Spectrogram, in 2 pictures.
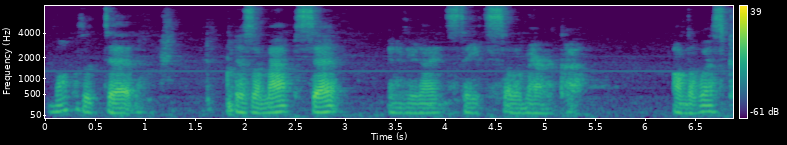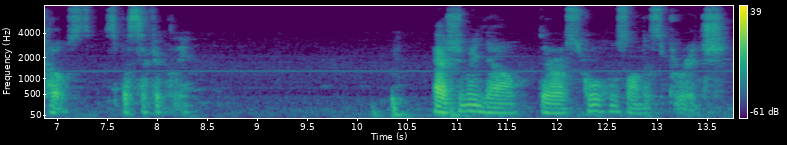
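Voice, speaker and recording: Slow, low-voiced man doing ASMR game commentary. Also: steady tone, darkish tone, poor audio. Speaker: video game lore narrator. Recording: clear background noise.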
